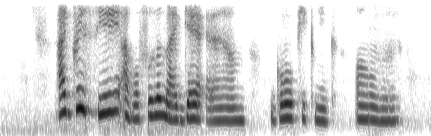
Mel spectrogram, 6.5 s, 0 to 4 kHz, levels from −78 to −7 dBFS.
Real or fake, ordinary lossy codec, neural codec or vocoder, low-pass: fake; none; codec, 16 kHz in and 24 kHz out, 0.6 kbps, FocalCodec, streaming, 4096 codes; 3.6 kHz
